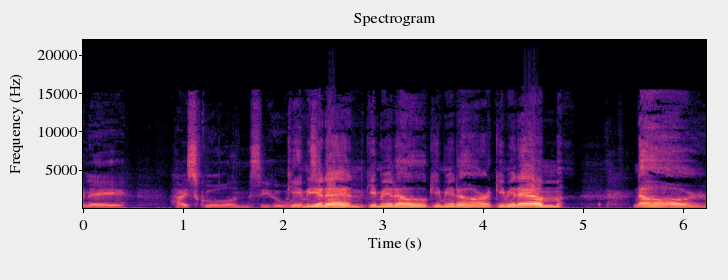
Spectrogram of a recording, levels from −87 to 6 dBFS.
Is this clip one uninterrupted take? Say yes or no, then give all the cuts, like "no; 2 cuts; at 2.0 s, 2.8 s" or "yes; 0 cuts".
yes; 0 cuts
